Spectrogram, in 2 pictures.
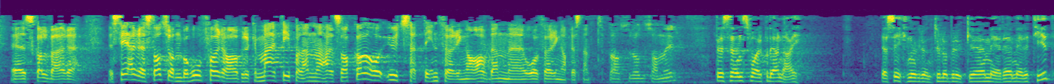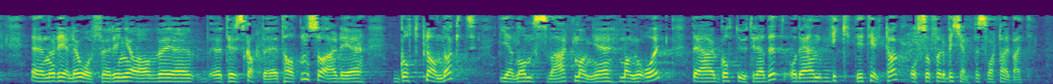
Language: Norwegian Bokmål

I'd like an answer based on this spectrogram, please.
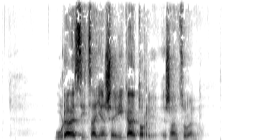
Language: Basque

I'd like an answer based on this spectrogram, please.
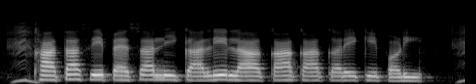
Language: Bhojpuri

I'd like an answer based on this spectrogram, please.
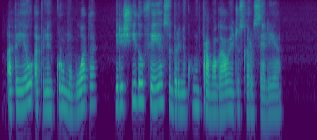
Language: Lithuanian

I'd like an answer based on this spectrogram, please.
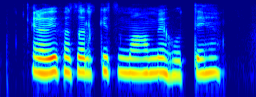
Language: Magahi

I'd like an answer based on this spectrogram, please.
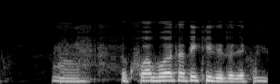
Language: Assamese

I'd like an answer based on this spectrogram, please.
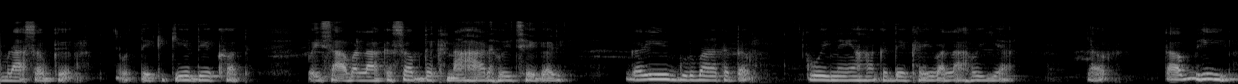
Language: Maithili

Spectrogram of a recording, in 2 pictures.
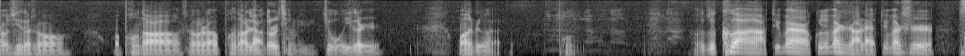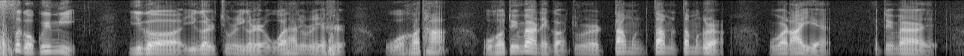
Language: Chinese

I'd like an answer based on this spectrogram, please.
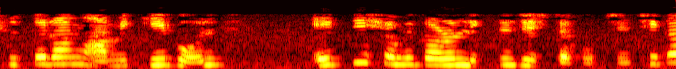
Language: Bangla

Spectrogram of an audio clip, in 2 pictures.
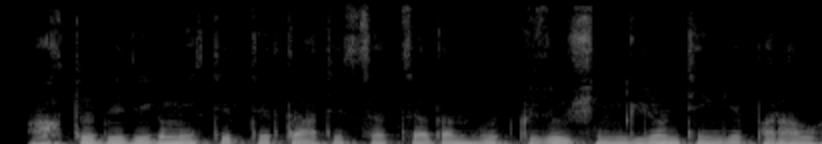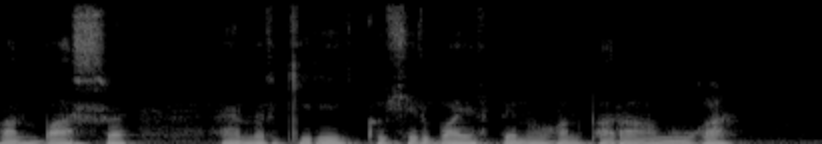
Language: Kazakh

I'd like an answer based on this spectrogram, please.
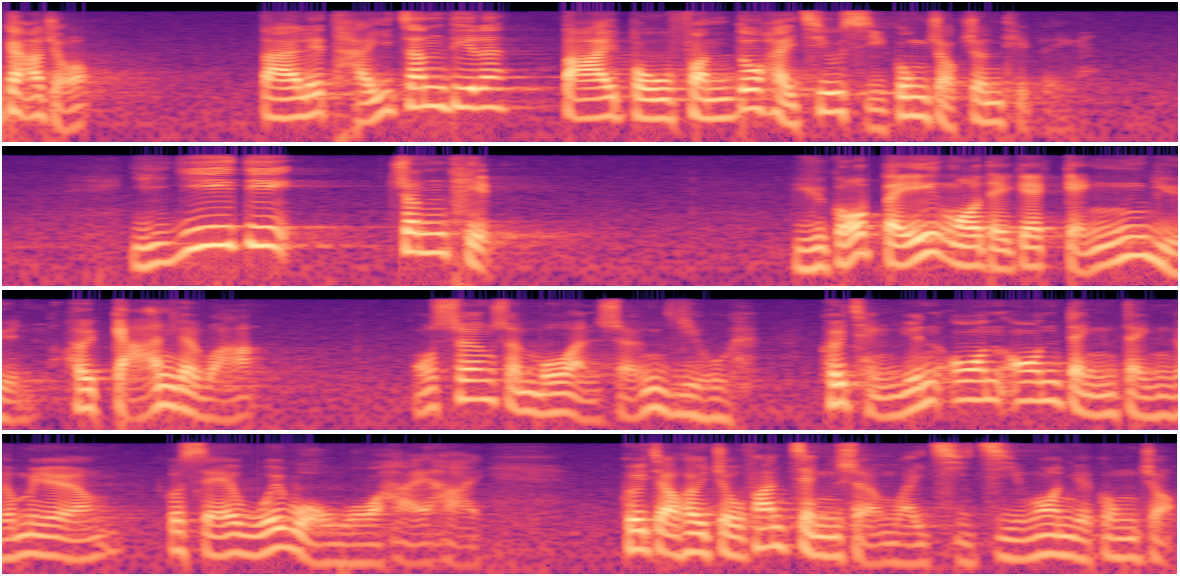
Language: Cantonese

